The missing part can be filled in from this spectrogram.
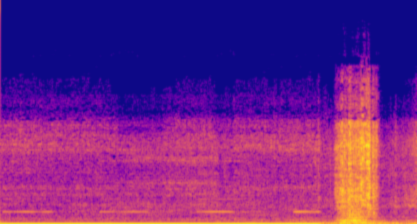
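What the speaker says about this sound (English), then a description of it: "So I brought the skid loader down" A skid loader idles with a loud, steady low engine drone, then a burst of reversing beeps sounds close by near the end as the engine note shifts.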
